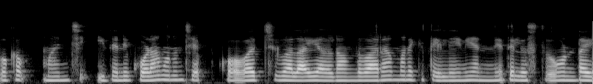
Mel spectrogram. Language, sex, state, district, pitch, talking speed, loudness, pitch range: Telugu, female, Andhra Pradesh, Visakhapatnam, 190 Hz, 140 wpm, -17 LUFS, 185-195 Hz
